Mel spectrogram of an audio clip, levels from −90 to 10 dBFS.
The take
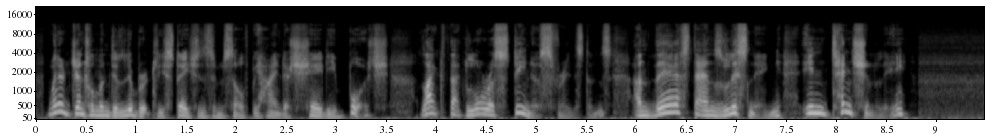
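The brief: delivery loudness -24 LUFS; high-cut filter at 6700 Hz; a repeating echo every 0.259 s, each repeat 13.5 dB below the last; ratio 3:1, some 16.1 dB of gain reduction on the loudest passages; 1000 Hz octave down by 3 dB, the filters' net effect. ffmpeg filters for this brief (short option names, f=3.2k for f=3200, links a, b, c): -af "lowpass=6.7k,equalizer=f=1k:t=o:g=-4,acompressor=threshold=-41dB:ratio=3,aecho=1:1:259|518:0.211|0.0444,volume=17.5dB"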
